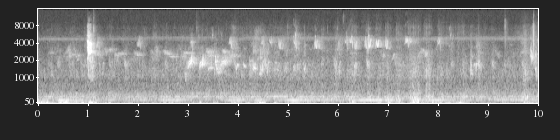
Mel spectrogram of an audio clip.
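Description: Faint scattered bird chirps and chatter, densest between about three and seven seconds in, with a single sharp click about a second in.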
